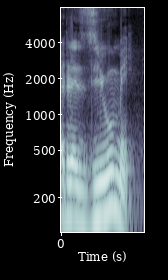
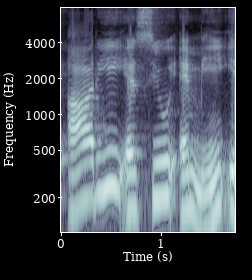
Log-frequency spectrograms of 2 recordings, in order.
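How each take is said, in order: First: "resume" said slowly as "rez-yoo-MAY"; slow, deliberate "resume", ending in "may"; three-syllable resume. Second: "resume" said as "re-ZYOOM", no final "ay"; two-syllable resume. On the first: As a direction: sound the final e of "resume" as "ay". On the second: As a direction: end "resume" on the m, like the verb. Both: Shown as a demonstration. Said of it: "is pronounced as a".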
